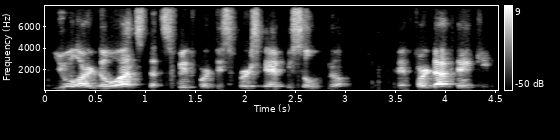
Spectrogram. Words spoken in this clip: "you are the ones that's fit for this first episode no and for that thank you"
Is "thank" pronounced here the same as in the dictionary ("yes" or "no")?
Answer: no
